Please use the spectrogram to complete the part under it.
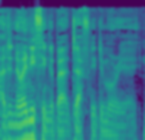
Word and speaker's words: du Maurier: So we have to talk about Daphne du Maurier. – Du Maurier, as she liked to pronounce it.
